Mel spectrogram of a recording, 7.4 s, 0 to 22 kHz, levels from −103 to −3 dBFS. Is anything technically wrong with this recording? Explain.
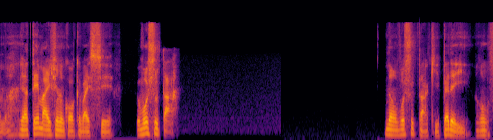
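Yes. Input switched to a poorer device, from 2.41 to 4.24 s: the recording likely moved to a narrower-band microphone. After a 20 ms gap, the speech turns dull, loses everything above 5.9 kHz, drops about 5 dB and gains a faint new noise floor, then clears again.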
